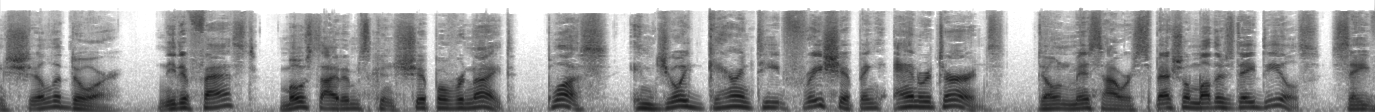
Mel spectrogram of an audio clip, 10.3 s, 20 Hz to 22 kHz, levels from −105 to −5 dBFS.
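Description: From 1.89 s to 4.91 s the speech drops about 1.5 semitones and slows to 0.919 times normal speed, a wrong sample rate fault. The samples are clocked out too slowly without conversion, which fits 48 kHz material played at 44.1 kHz.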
